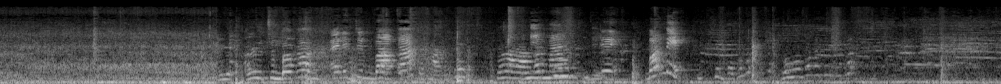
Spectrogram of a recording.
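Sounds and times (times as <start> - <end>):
car engine idling: 0.0 - 2.3.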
